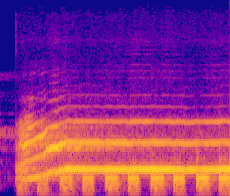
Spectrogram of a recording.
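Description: A cartoon wolf howl: one long call that slides up at the start, then holds a steady pitch, over a fast pulsing beat.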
